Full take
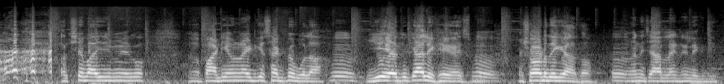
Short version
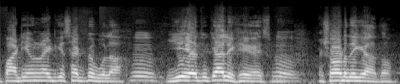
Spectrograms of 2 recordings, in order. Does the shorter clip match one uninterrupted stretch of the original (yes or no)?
yes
